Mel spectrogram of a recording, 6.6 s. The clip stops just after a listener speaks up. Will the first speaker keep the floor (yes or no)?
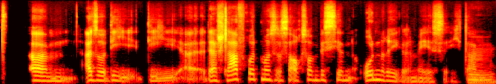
no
